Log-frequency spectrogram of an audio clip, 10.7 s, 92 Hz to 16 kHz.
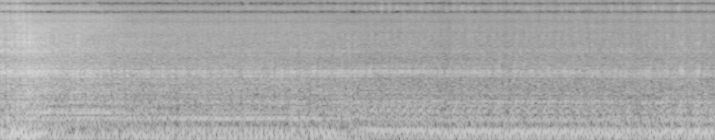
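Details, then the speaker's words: C5 Corvette LS1 fitted with 243 (LS6) heads and a Track Weapon cam, first start: steady V8 idle with busy, fast valvetrain clatter over the firing beat; pushrods found too short, giving excess lash. "So that noise can really make you feel like you blew your engine up, but it is just the fact that my push rods are just not long enough."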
